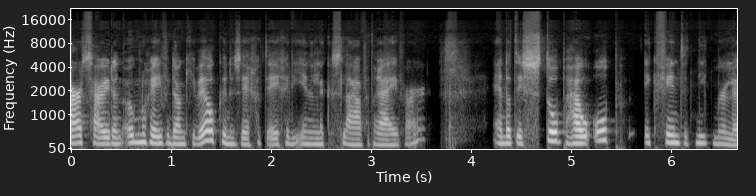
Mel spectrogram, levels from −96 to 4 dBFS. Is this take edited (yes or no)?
yes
